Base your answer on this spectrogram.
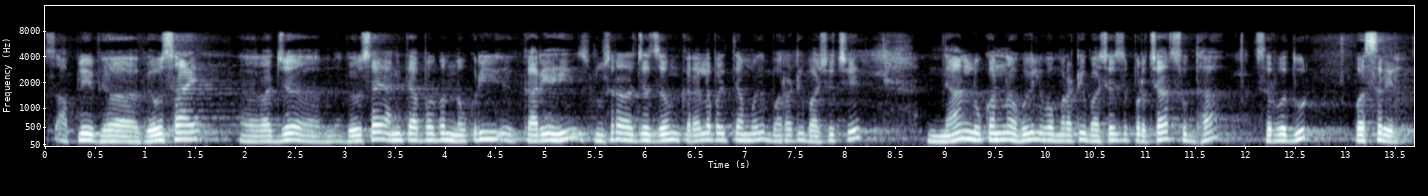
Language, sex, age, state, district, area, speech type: Marathi, male, 30-45, Maharashtra, Buldhana, urban, spontaneous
